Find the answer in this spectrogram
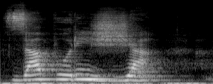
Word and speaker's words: Zaporizhzhia: Here we have Запоріжжя, Zaporizhzhia. Pay attention, we write this city with double letter Z. You remember, yes, this confusing letter for you. Z. Zaporizhzhia.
